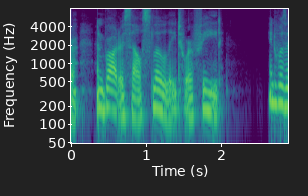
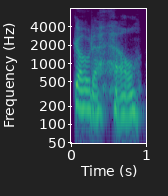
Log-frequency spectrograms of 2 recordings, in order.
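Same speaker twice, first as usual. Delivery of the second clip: moaned curse; 10 dB quieter, slower than usual. A narrator's reading. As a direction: moan it out with venom. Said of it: "he moaned".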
